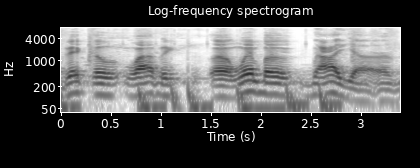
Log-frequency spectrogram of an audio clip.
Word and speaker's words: Wembanyama: Yeah, so it's Victor Wembanyama.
